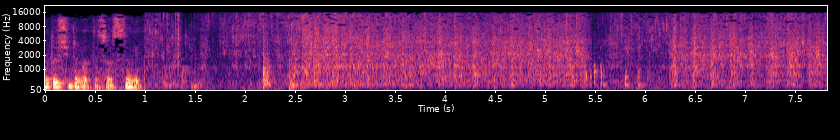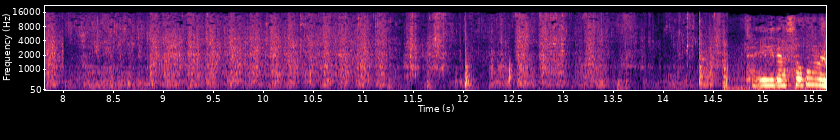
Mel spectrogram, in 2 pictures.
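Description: Tap water splashes steadily into a metal bowl.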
